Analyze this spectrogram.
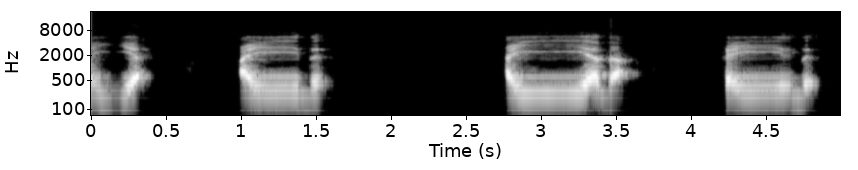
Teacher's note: യ നാവിന്റെ മധ്യവും അതിന്റെ മുകൾ ഭാഗവും മേലെണ്ണാക്കും ചേർന്ന് വരുന്ന അക്ഷരമാണ്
